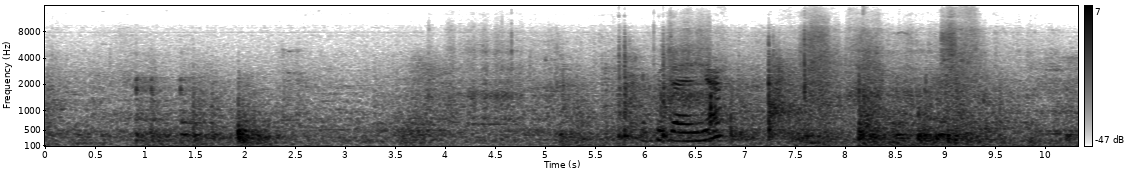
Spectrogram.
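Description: A few light knocks and clatters as small plastic and glass containers are handled on a table, the clearest about two seconds in, over the steady background murmur of a large hall.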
